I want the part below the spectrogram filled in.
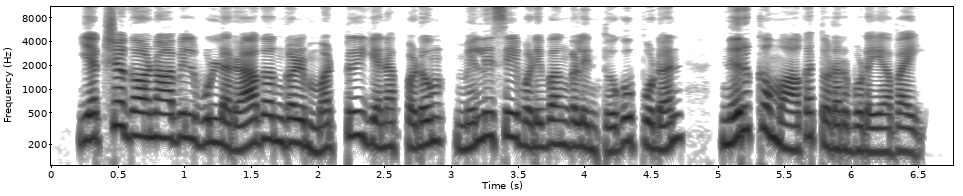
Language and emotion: Tamil, neutral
